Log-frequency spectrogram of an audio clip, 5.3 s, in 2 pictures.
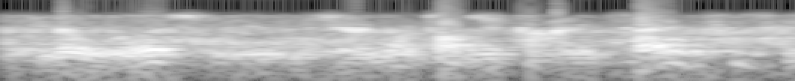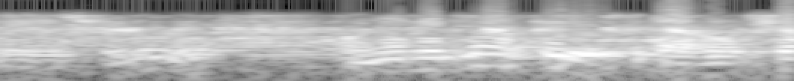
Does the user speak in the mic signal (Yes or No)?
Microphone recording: No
